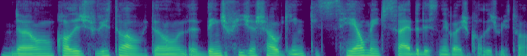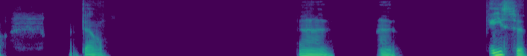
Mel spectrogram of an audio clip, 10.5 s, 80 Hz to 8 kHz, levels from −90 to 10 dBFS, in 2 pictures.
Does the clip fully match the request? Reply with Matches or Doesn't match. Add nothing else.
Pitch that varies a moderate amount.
Matches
